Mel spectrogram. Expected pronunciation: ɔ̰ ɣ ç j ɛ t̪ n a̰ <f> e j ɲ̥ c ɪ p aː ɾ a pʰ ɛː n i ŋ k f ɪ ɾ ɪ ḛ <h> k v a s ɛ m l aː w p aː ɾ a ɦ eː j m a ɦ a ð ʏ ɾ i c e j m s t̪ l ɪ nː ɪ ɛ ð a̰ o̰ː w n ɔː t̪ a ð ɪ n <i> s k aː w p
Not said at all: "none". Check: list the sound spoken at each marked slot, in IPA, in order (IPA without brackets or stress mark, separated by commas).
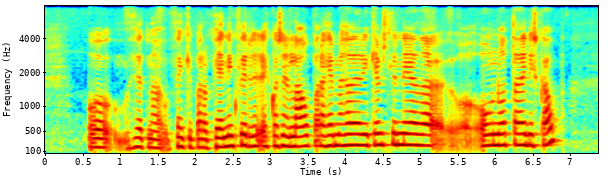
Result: f, h, i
